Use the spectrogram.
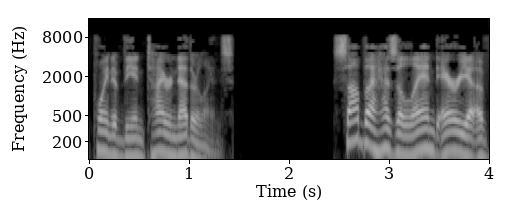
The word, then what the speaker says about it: Saba: Saba, Dutch pronunciation, Saba, is a Caribbean island which is the smallest special municipality officially public body of the Netherlands.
